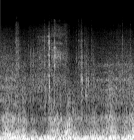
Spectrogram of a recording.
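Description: Wind buffeting the microphone of a handlebar-mounted camera on a mountain bike riding a gravel dirt track, a heavy steady rumble. A few sharp clicks and rattles from the bike jolting over stones.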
